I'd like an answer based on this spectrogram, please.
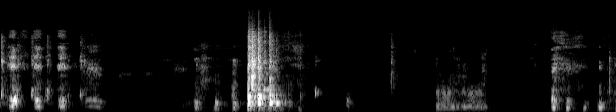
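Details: Domestic cat making odd noises while eating sour cream: short broken bursts, a loud cough-like rasp near the middle, and a low buzzing growl of about half a second toward the end, separated by smacking sounds.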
